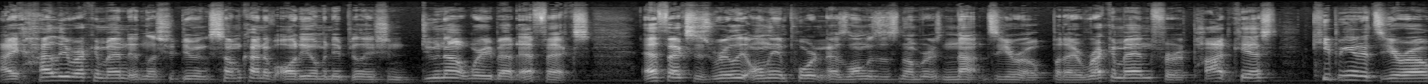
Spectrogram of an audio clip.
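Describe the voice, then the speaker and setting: A man's fairly high voice at a very fast pace, with ordinary pitch variation. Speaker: entrepreneur and tutorial youtuber. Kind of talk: tutorial. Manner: loud.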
